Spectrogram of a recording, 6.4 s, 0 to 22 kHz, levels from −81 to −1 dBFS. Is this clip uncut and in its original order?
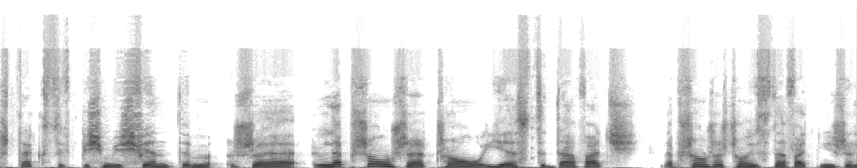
no; 2 cuts; at 2.3 s, 4.9 s

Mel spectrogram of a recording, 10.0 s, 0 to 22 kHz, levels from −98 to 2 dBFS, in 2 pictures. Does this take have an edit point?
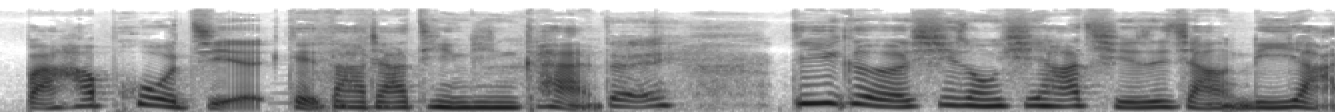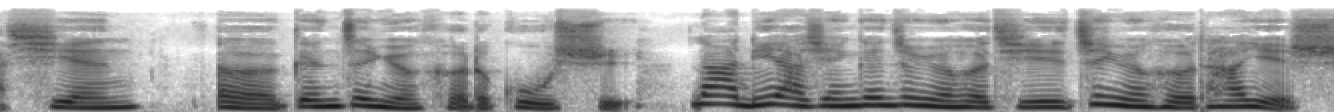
no; 0 cuts

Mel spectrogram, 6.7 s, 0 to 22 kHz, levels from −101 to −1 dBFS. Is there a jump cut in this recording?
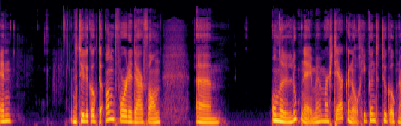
no; 0 cuts

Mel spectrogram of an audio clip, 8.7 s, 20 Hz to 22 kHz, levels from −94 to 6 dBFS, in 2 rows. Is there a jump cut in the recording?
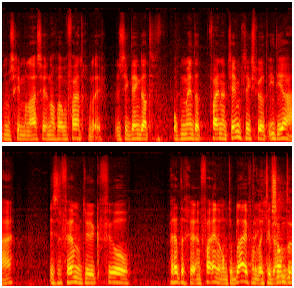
no; 0 cuts

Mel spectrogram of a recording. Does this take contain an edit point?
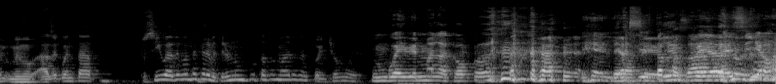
no; 0 cuts

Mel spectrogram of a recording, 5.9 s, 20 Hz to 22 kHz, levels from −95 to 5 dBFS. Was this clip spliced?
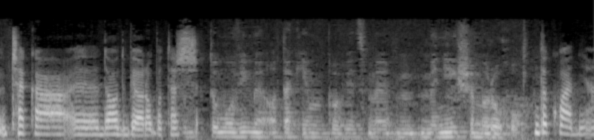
no; 0 cuts

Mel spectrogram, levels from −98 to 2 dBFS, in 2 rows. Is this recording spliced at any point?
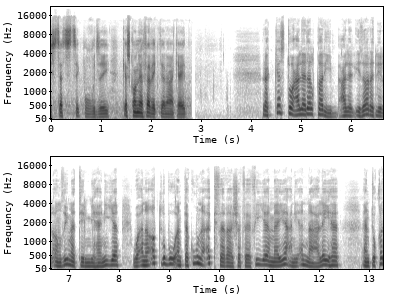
yes; 3 cuts; at 5.1 s, 6.5 s, 8.1 s

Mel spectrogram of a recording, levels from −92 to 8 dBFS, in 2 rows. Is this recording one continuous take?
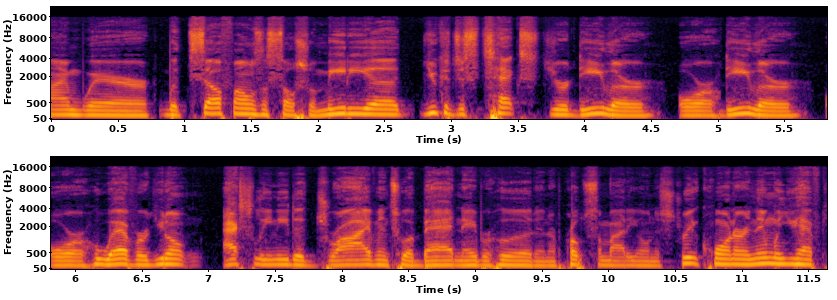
no; 1 cut; at 5.0 s

